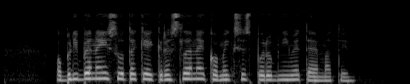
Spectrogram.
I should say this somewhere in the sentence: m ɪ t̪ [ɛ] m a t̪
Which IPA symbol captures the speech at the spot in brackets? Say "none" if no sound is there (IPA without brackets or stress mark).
ɛː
